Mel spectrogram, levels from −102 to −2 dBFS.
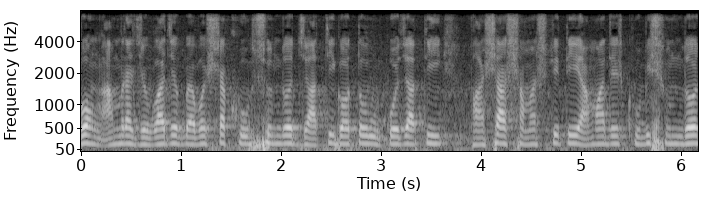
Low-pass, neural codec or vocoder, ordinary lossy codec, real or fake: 7.2 kHz; codec, 16 kHz, 16 kbps, FunCodec, trained on LibriTTS, 50 frames a second; none; fake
